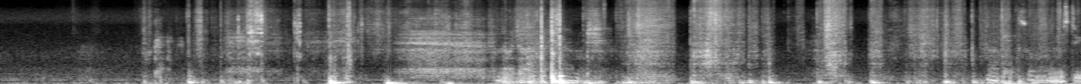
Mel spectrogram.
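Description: Small laser-cut plywood tiles being slid, shuffled and set down on a work surface by hand: irregular scraping with light wooden taps, starting about two seconds in.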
